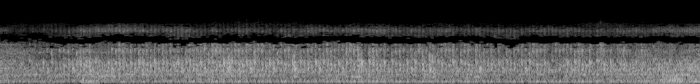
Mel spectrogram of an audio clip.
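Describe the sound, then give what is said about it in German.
A car engine runs steadily as the car drives on along a street of apartment blocks, a continuous mid-pitched drone with an even, unbroken hum and no voices over it. “Ich fahre mal ein Stück weiter.”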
